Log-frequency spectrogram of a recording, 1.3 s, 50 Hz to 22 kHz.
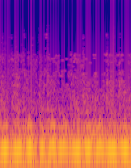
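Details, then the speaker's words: Honda CB650C custom after carburetor cleaning, pilot screws set one turn out, target idle about 1,000 rpm, during pilot screw adjustment: low, slightly lumpy idle with faint uneven pulse, engine struggling; rough idle, cause not confirmed. "the star employees and if you can hear the engine struggling compare all so I will unscrew Houston all four"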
